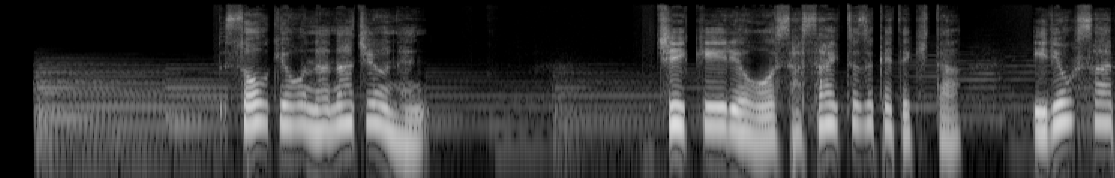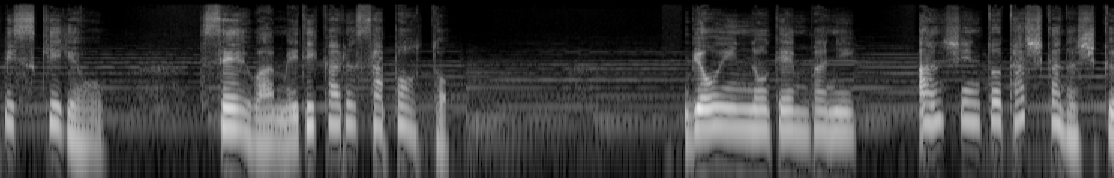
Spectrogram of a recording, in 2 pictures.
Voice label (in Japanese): 企業vp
